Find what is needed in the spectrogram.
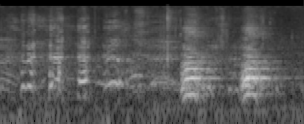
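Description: A dog barking twice in quick succession near the end, after a few softer, shorter sounds.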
